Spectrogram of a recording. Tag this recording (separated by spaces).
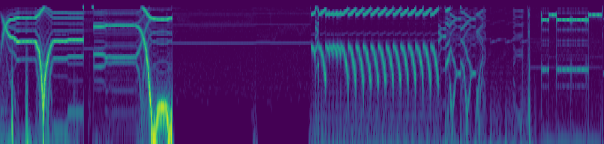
glitch bending toy phone turkish circuit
